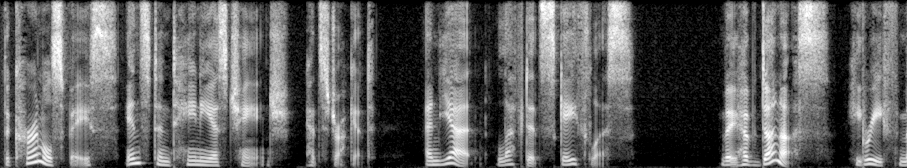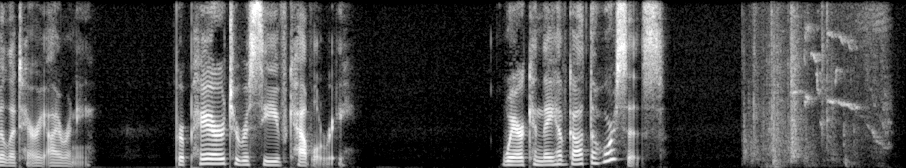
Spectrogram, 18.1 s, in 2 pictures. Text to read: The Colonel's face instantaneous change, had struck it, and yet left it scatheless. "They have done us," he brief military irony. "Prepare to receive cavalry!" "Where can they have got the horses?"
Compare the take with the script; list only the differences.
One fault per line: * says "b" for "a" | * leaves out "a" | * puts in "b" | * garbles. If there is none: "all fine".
all fine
